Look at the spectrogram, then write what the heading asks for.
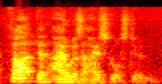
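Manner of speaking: ordinary talk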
